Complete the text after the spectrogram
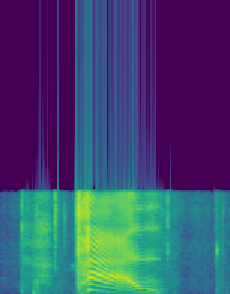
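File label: "chai2", Mandarin Chinese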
